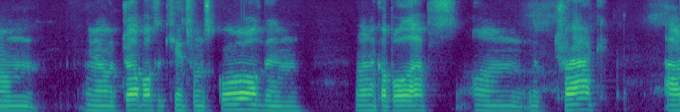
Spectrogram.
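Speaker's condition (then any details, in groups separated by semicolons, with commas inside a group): ALS; on drug, stronger bite, speaks better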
